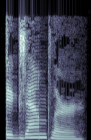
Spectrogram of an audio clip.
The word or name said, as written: examplar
